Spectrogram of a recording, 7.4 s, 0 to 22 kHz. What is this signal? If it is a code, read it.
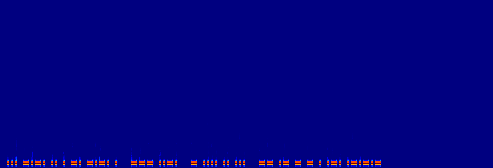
Morse code, heard as a keyed tone, about 40 wpm, 700 Hz. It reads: SCIENCE OF THIS MATTER.
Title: Sentences from Top 1000 Words - Review Part 2 - 40wpm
